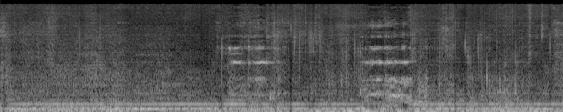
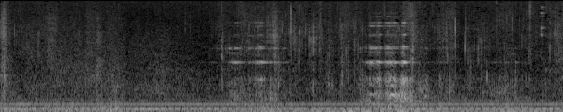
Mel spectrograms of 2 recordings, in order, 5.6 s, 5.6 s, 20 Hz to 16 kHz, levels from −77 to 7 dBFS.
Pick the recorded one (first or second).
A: second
